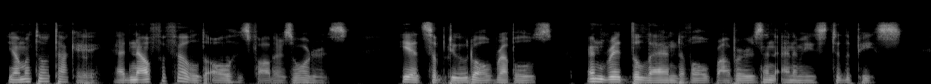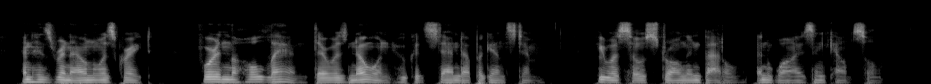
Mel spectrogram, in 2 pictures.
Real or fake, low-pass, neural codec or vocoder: fake; 7.2 kHz; codec, 24 kHz, 3.1 kbps, DualCodec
